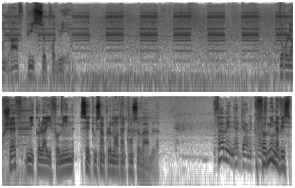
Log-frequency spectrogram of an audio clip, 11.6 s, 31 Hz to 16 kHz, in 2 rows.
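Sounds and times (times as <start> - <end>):
speech: 0.0 - 1.7, 5.6 - 9.1, 10.1 - 11.6
control room alarm blaring pulsing harmonic tones: 0.0 - 6.6
low rumbling hum: 0.0 - 10.1.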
